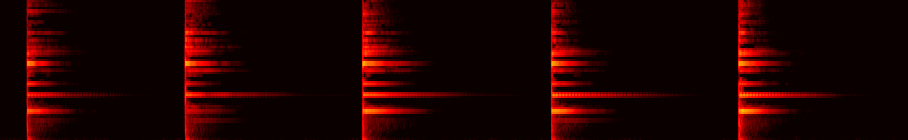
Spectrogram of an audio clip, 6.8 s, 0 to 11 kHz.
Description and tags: Hitting an old iron anvil with a large hammer. Recorded with a Zoom H5 and a XYH-5 stereo mic.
